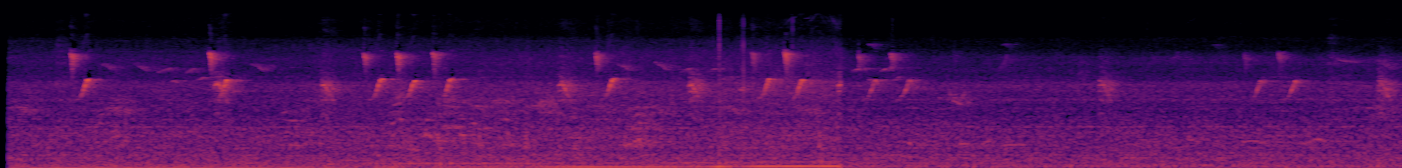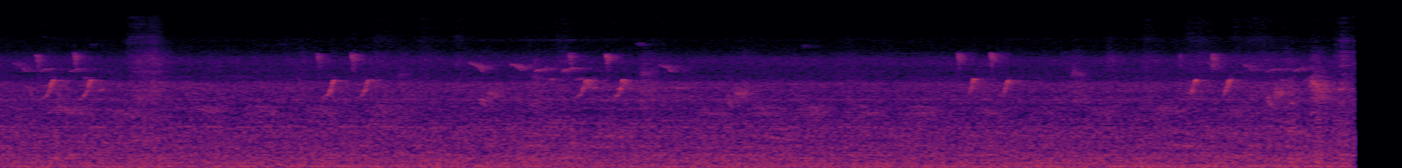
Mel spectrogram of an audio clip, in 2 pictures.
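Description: Small birds chirping over a steady outdoor background hiss. The short, sharp chirps come thick and fast in the first eight seconds over a low hum, then more sparsely, and the sound cuts off just before the end.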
